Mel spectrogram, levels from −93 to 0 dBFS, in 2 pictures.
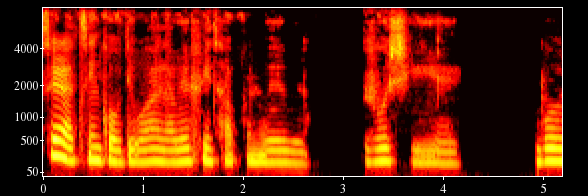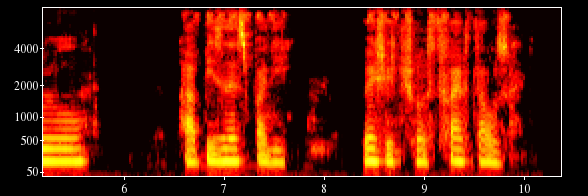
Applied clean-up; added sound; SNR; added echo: neural mask model Resemble Enhance denoiser.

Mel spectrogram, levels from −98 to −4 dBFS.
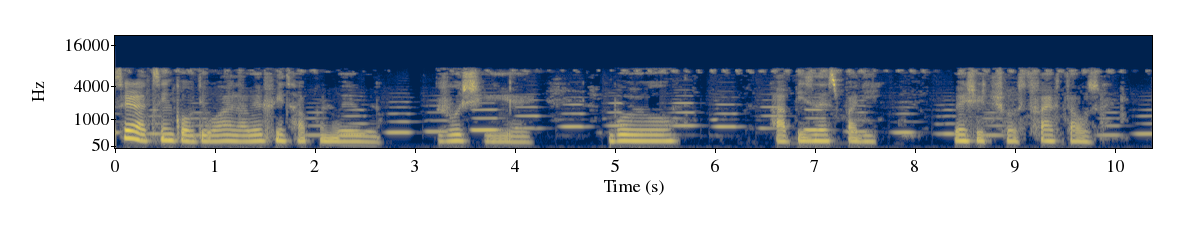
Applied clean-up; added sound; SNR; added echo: none; Wind instrument, woodwind instrument; 10 dB; none.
